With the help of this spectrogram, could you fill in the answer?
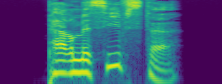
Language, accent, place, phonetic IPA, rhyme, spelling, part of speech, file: German, Germany, Berlin, [ˌpɛʁmɪˈsiːfstə], -iːfstə, permissivste, adjective, De-permissivste.ogg
- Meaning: inflection of permissiv: 1. strong/mixed nominative/accusative feminine singular superlative degree 2. strong nominative/accusative plural superlative degree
